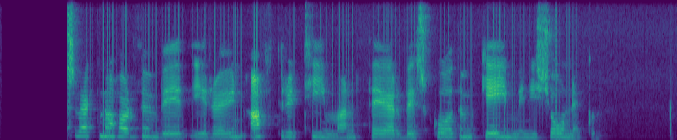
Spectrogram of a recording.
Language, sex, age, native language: Icelandic, female, 40-49, Icelandic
